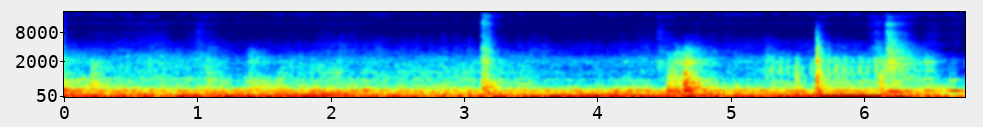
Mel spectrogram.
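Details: Mid-1970s Daka traction lift, innerdoorless car, 10 floors: low rumble of car travelling broken by scattered clunks and knocks at irregular moments; cause unclear.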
